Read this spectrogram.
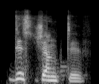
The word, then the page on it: disjunctive: Indian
